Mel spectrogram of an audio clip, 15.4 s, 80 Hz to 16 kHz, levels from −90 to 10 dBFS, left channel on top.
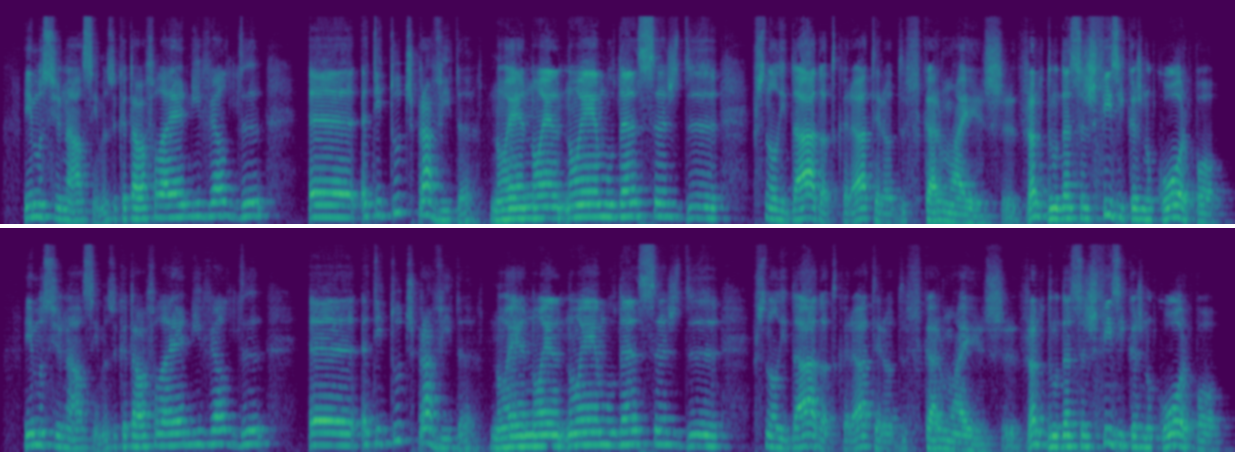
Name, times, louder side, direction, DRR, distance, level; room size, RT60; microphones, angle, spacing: voice 1, 0.3-3.5 3.8-15.1, left 1 dB, 40° left, 0.9 m, -30 dB
11.5 x 4.3 x 3.0 m
head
